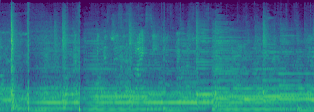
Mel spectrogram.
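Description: Live indie folk band playing: acoustic and electric guitars, upright bass and drums, with a voice singing over them. Several sharp drum hits fall in the first second and a half under steady held notes.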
